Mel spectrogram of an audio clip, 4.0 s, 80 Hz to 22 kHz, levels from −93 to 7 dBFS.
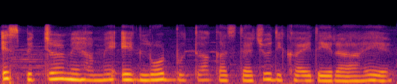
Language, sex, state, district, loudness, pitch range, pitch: Hindi, female, Arunachal Pradesh, Lower Dibang Valley, -17 LUFS, 205-240 Hz, 220 Hz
